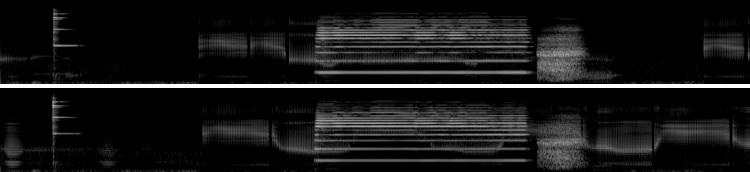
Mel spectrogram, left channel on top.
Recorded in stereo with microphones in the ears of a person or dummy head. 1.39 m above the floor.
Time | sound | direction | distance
0.5 | a bell | 60° right (ahead or behind) | 1.8 m
3.1 | a trumpet | 50° right (ahead or behind) | 1.1 m
5.4 | breathing | 15° left (ahead or behind) | 0.9 m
